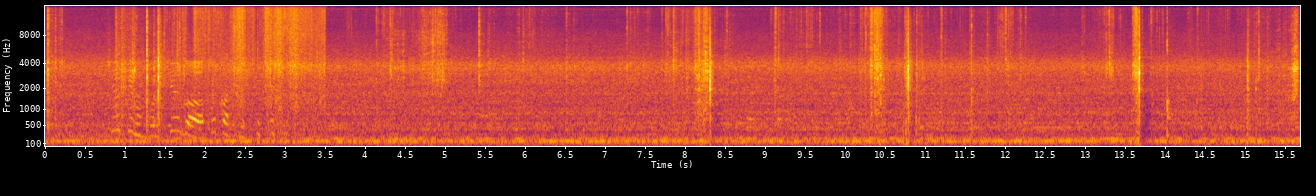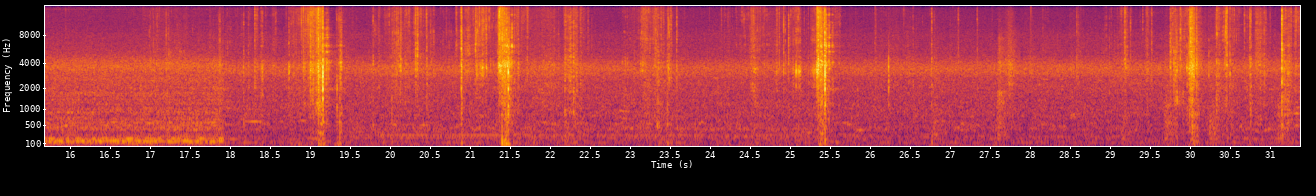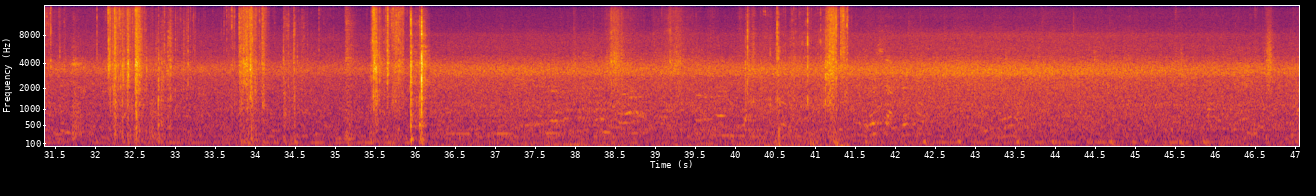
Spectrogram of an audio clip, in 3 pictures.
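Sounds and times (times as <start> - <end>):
low hum: 0.0 - 30.7
cutter chopping fried chicken: 4.1 - 15.9, 18.1 - 23.6, 29.1 - 34.6.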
